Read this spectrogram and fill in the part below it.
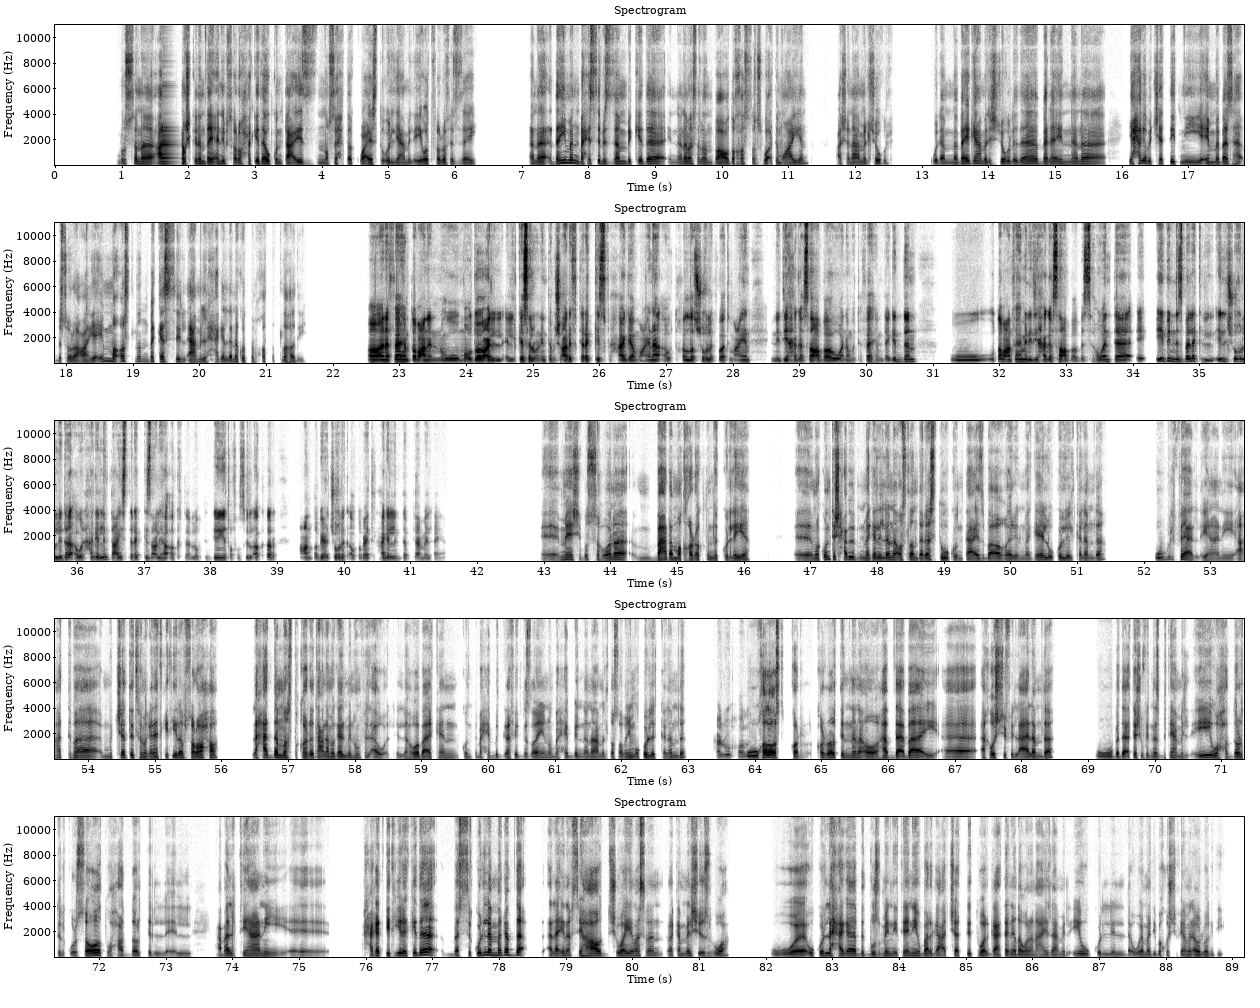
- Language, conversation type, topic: Arabic, advice, إزاي أتعامل مع إحساسي بالذنب عشان مش بخصص وقت كفاية للشغل اللي محتاج تركيز؟
- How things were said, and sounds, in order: tapping; in English: "الgraphic design"; in English: "الكورسات"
